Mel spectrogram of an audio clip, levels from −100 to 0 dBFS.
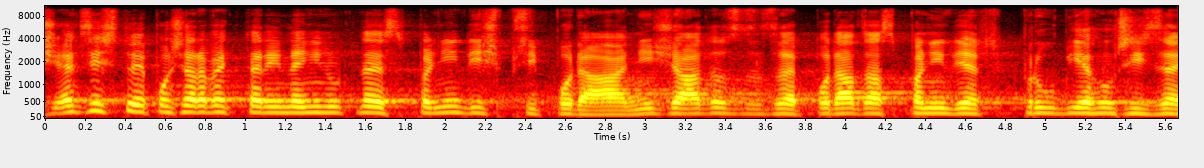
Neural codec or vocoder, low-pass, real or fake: none; 9.9 kHz; real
